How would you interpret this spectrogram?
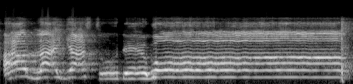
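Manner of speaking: slow, high, drawn-out announcement; proud proclamation. Real, not acted. Hailing her cohort to the world, slow and high proudly. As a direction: proclaim it like a banner headline.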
